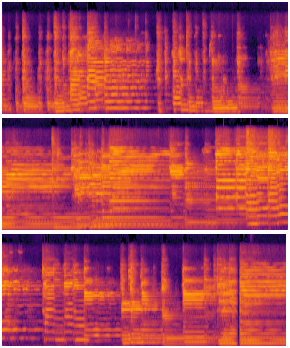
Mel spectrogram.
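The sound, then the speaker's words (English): An electric guitar plays a loud, continuous melodic phrase with repeating delayed echoes trailing each note, the sustained tones washing together with reverb and slight distortion, no voices present. “And then you can do, you know, really, real long delays like a”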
